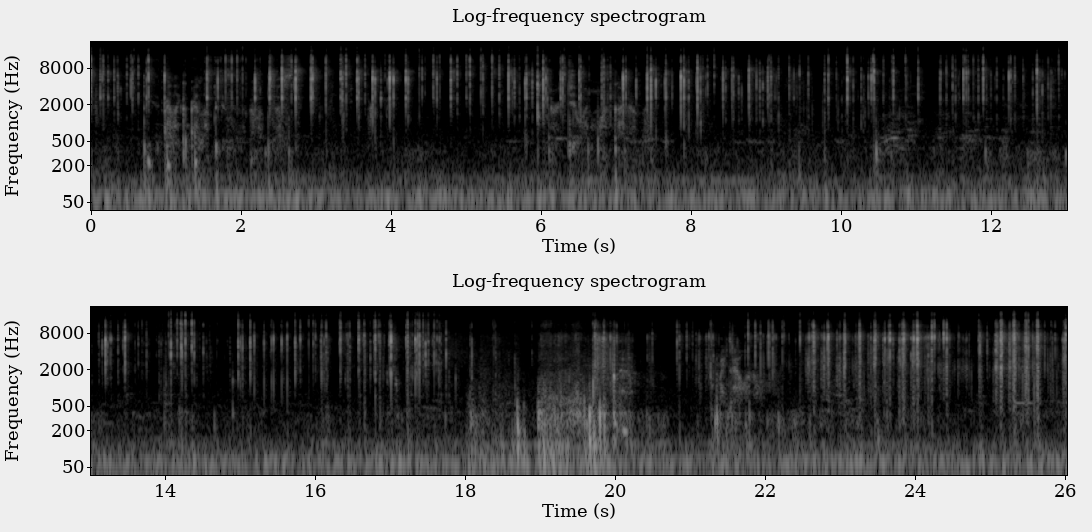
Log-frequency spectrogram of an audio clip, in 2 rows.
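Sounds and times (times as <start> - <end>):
crinkling handling noise: 7.3 - 26.0
rustling: 8.0 - 26.0.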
